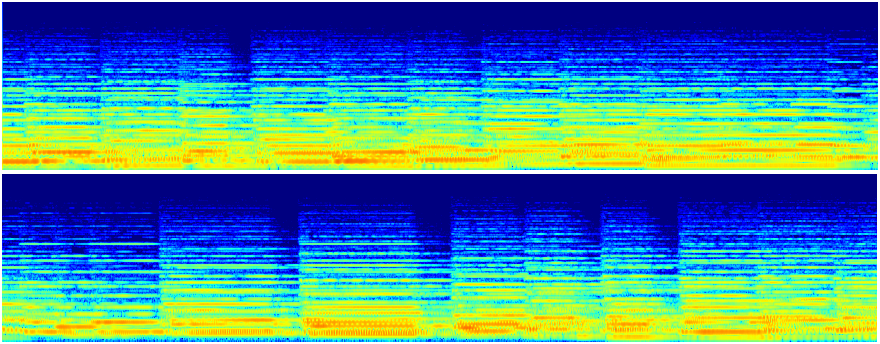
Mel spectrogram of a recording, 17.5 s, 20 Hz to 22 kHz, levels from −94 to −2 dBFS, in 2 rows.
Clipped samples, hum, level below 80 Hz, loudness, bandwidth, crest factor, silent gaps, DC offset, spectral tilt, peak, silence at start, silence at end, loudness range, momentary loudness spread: under 0.1%; none; -62 dBFS; -26 LUFS; 10 kHz; 14 dB; none; under 0.1%; -7 dB/octave; -12 dBFS; 0 s; 0 s; 2 LU; 4 LU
